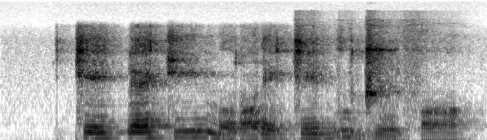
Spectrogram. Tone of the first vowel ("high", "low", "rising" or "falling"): high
